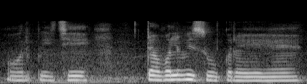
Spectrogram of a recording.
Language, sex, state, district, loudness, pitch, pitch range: Hindi, female, Uttar Pradesh, Shamli, -15 LUFS, 195 Hz, 180-210 Hz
